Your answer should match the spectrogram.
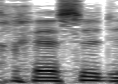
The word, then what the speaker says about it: chesed: I really enjoyed your section on God's chesed, his covenant faithfulness.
